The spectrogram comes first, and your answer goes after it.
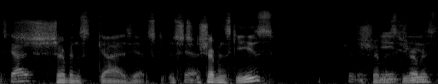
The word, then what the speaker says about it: Sherman Skis: from this company called Sherman Skies. It's Sherman Skies, right? Sherman Skies? Is that how you pronounce it? Sherman Skies? Sherman Skies, yes. Yeah. Sherman Skis? Sherman Skis? There's no E at the end.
